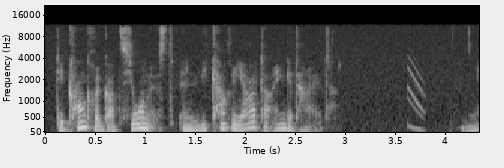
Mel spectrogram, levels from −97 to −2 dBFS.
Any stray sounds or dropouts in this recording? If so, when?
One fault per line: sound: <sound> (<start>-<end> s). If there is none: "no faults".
sound: chirp (3.6-3.8 s)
